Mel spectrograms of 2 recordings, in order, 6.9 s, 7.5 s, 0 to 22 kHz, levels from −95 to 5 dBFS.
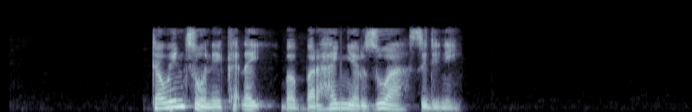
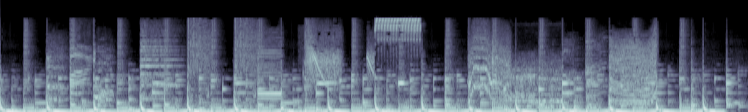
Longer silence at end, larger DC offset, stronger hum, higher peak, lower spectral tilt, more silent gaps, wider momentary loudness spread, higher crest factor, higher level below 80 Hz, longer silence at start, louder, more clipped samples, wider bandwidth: first, 2.35 s vs 0.05 s; neither; neither; about the same, -2 dBFS vs -2 dBFS; about the same, -4.5 dB/octave vs -5.5 dB/octave; neither; first, 9 LU vs 3 LU; first, 18 dB vs 10 dB; second, -54 dBFS vs -14 dBFS; first, 1.55 s vs 0 s; about the same, -17 LUFS vs -16 LUFS; neither; second, 8 kHz vs 11.5 kHz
